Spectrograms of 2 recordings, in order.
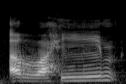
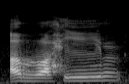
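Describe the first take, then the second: The two takes are said the same way.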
